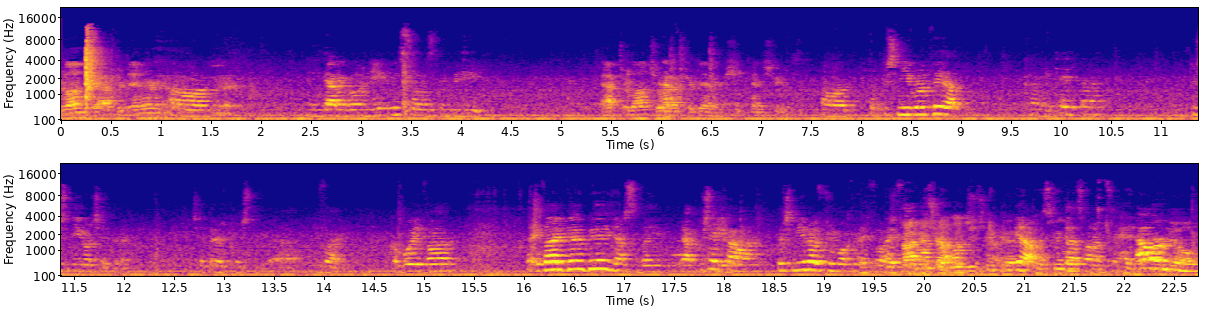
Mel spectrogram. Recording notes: live unedited interview from the field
